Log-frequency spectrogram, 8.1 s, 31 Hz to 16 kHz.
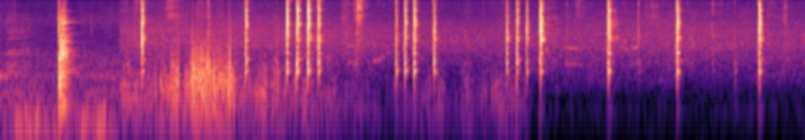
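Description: Hammer tapping on an old dust seal used as a driving tool, seating a new dust seal into the gland of a Yanmar ViO75 excavator's bucket cylinder. The sharp taps come in quick runs of three or four, then singly about a second apart.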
